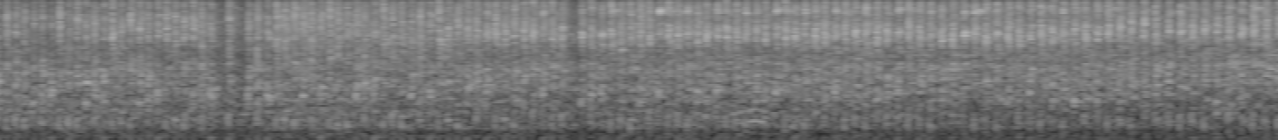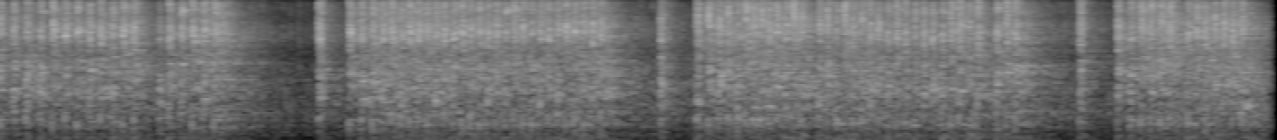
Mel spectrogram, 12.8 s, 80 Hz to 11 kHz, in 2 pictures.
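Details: 1917 American LaFrance Special, restored engine on its first start after installation: loud, hard-edged rapid clatter running strongly with a few brief dips, firing cleanly; normal running.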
